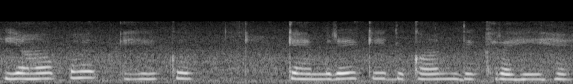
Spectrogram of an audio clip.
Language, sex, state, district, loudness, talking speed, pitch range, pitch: Hindi, female, Madhya Pradesh, Dhar, -15 LUFS, 95 wpm, 245-265 Hz, 255 Hz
